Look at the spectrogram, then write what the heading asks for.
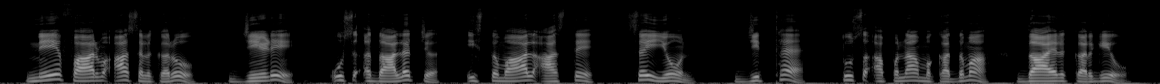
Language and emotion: Dogri, neutral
